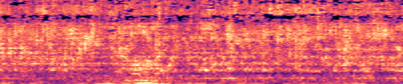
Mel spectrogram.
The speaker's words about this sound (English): Water filling up.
